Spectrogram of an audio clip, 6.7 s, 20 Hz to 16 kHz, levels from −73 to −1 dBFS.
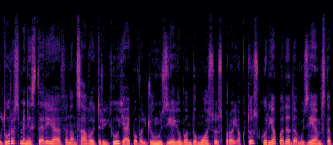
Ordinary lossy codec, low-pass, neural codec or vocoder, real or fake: AAC, 64 kbps; 14.4 kHz; codec, 44.1 kHz, 7.8 kbps, DAC; fake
